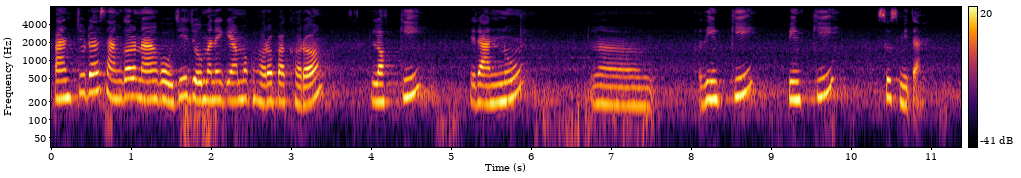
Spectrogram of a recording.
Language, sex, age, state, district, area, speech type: Odia, female, 18-30, Odisha, Nayagarh, rural, spontaneous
